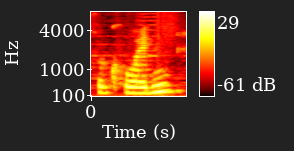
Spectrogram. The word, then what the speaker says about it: fucoidan: our number one product it's pronounced for codon the actual rail ingredient is fu CE o I da n but you can't patent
